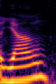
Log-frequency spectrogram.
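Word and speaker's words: Jung: sorry mispronouncing that um I believe it's pronounced Carl Young Carl Young as noted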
